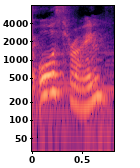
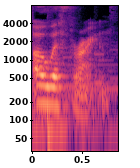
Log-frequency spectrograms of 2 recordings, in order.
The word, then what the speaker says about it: o'erthrown: what i'm talking about so all throne please don't say oh a throne okay it's deliberately trying to contract so it has less syllables so don't add another one in or thrown okay she's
